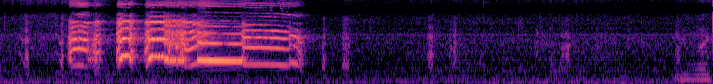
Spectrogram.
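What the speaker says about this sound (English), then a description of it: "they're trying to get in with the other chickens" A backyard chicken flock: a rooster crows loudly and nearby, followed by quieter scattered clucks from the hens, with faint background noise.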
